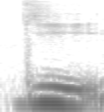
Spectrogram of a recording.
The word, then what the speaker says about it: ghee: By the way, it's pronounced ghee. – Ghee.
